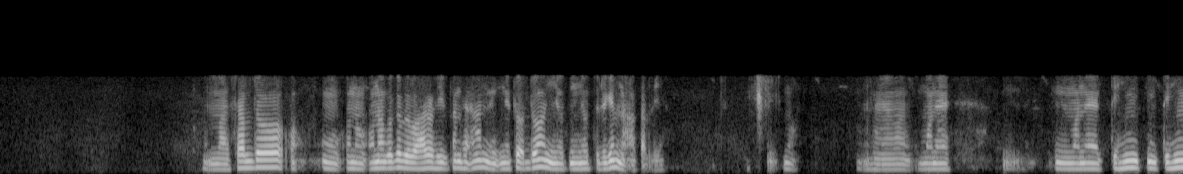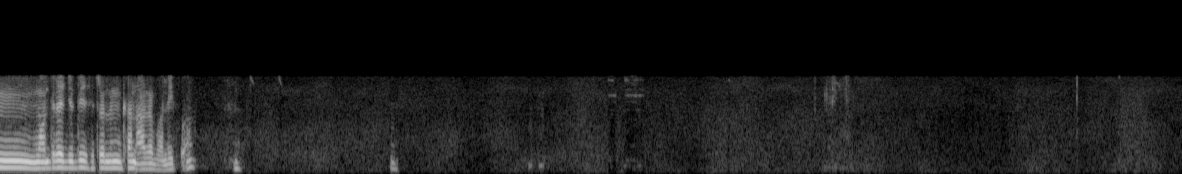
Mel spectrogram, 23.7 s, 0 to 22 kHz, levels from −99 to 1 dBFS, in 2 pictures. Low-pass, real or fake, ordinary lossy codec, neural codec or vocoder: 3.6 kHz; real; none; none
